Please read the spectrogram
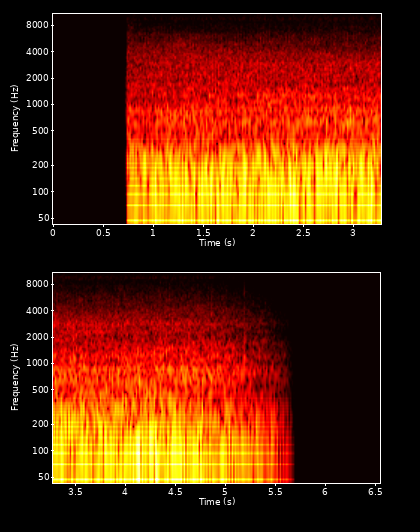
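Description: A steady, loud low rumble with a noisy hiss above it, starting suddenly under a second in and cutting off suddenly shortly before the end.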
